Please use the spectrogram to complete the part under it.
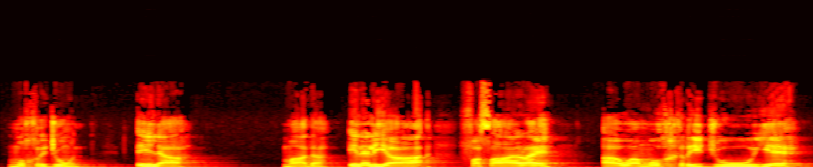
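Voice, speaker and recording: A man's voice: medium pitch, darkish tone. Man teaching grammar, repeating himself. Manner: repeats key words, asks questions and answers them himself. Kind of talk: classroom lesson explaining a text. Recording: dull lo-fi recording.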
